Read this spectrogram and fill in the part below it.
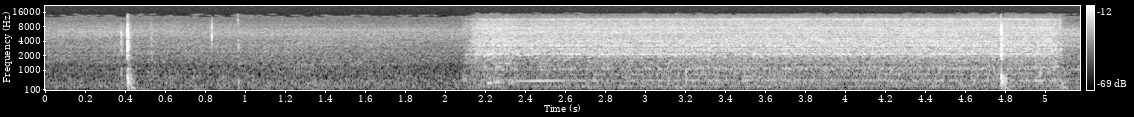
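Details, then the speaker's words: Mercedes CLA 200 CDI, 130,000 km, would not restart after auto stop: starter spins freely with a steady whir but the engine never cranks; starter or dual-mass flywheel suspected. "Saya coba jalan, yang saya dengar hanyalah motornya hidup. Saya sangat penasaran apakah motor starternya tidak bisa menghasilkan magnet, atau ada masalah dengan flywheelnya."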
